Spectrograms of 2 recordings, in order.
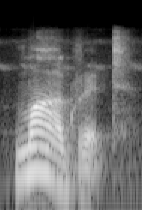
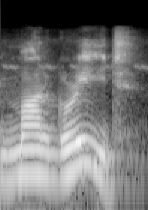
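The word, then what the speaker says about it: Marguerite: mared the psycho analyst Margaret I think the better pronunciation would be margarit and the full name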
